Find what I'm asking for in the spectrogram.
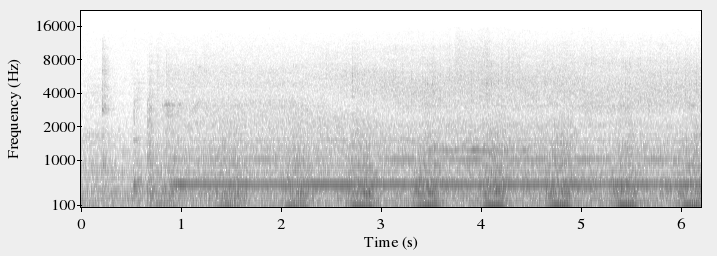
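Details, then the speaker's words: Canon 2900 laser printer after long use: steady whine with a low pulsing "gru gru" grind about 1.5 times a second from a worn drive gear. "of the machine running gru gru gru, the sound is very annoying."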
